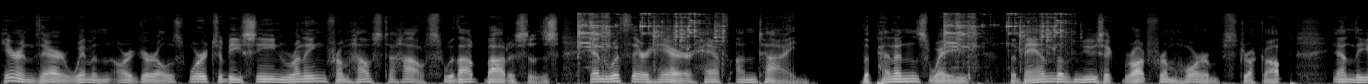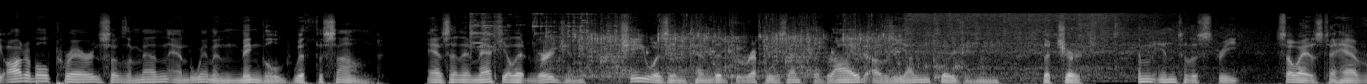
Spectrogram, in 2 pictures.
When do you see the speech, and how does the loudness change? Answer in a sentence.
You can hear the speech from 0.0 to 27.3 s, at a steady volume.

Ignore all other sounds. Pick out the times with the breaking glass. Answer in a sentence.
The breaking glass can be heard from 5.8 to 7.3 s, from 9.4 to 10.8 s and from 18.4 to 19.6 s.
